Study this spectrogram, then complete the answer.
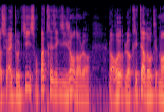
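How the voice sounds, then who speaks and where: Very fast speech from a man comes through on a very clean recording with a silent background. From France. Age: 20s. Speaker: French teacher. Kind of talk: tutorial. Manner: casual, with many fillers.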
